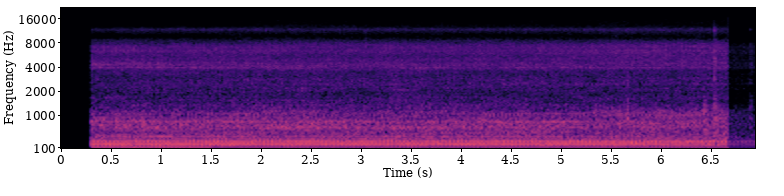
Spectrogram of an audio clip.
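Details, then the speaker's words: John Deere 100 series riding mower, engine running after replacing the drive belt idlers: smooth, even hum with a steady low drone and no squeal or rattle; the earlier idler noise with parking brake released is gone. "Now I'm about to let you hear how with the engine running, that sound from before has now been eliminated."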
